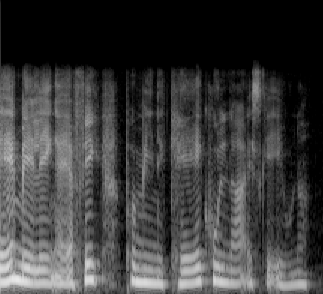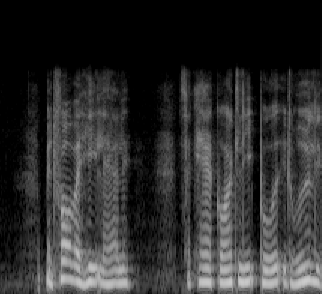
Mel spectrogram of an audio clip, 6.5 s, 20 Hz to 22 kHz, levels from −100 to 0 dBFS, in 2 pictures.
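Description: From the start to 0.27 s the loudest moments of the speech have a harsh, crackly edge, their peaks flattened by microphone overload. The input level was likely set high enough to drive the converter about 3 dB past its limit, shaving off the tops of a small share of the waveform.

The microphone volume is stepped down three times, each a sudden drop in the level of both speech and background: about 3 dB at 0.14 s while the distortion is still present, about 5 dB at 1.14 s just before "på mine", and about 3 dB again at 2.16 s just after "på mine". The likely cause is call software reacting to the hot, clipping input by cutting the device's input volume in one step each time. All of it arrives through a call path with a top end ending around 8 kHz, which fits Opus.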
